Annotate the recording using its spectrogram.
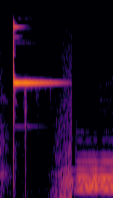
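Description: A single bright chime-like 'ding' sound effect from an on-screen subscribe-button animation, struck about a quarter second in and ringing out over about a second. Background music starts about a second and a half in.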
